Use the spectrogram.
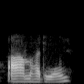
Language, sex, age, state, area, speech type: Sanskrit, male, 18-30, Bihar, rural, conversation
